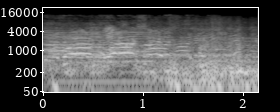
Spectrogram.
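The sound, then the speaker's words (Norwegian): A crowd of demonstrators at the COP26 climate conference shouting slogans, a dense, steady roar of many raised voices blending together, loud and continuous throughout without a break. “demonstranter ropte slagord.”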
